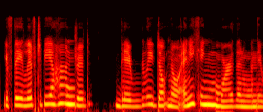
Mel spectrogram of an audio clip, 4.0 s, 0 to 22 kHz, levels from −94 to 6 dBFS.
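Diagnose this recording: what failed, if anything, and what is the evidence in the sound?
The network stage failed, causing repeated packet loss (robotic sound). The speech breaks up from 0.91 to 2.16 s and again from 3.09 to 3.93 s. Each hole, up to 82 ms and 41 ms long, is patched by extending the last sound. The result is choppy, with pieces missing.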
